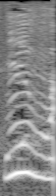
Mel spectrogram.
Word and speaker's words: Ure: How do you pronounce Ure. it? Ure.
